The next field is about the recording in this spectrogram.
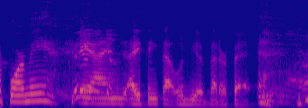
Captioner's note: chuckles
